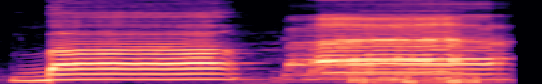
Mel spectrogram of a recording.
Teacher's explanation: اس حرف کو دونوں ہونٹوں کے ساتھ ملا کر پڑھیں گے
